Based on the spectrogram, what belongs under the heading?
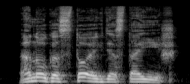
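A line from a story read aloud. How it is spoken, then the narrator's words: Bark. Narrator (Russian): рявкнул мужчина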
